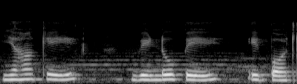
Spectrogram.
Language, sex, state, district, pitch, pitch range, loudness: Hindi, female, Jharkhand, Deoghar, 225 Hz, 215-230 Hz, -15 LUFS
